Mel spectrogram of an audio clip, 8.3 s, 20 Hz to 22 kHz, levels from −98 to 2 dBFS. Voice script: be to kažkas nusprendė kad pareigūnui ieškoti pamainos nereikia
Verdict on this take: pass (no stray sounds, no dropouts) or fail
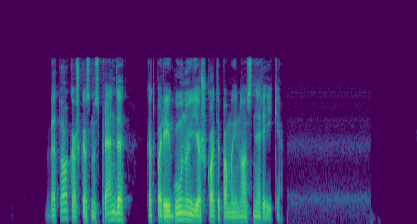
pass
